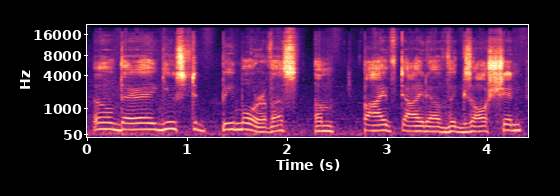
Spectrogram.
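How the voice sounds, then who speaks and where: Overworked video game clerk, played by a man: high voice, halting and stuttering, frantic, guilty, begging to be understood. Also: darkish tone, slight background noise, close to an everyday voice. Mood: flustered. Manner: stammering, halting, pleading. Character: frantic, guilt-ridden, overworked male clerk with head implant. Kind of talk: improvised reading of game dialogue.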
